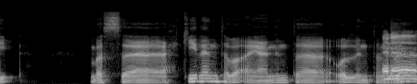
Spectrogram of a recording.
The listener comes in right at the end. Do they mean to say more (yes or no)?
yes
